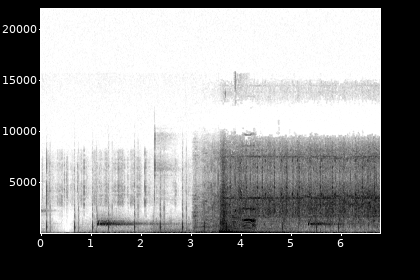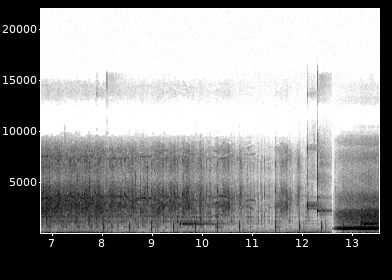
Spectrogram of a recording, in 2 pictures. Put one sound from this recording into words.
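Footsteps run quickly on a hard stone floor.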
